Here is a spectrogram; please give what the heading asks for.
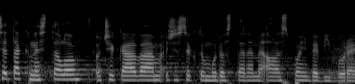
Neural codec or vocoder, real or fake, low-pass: none; real; 10.8 kHz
